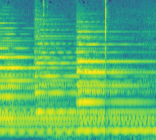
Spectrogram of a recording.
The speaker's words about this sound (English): If you move next to a church, wouldn't you imagine there's a bell there that's going to be rung at some time?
